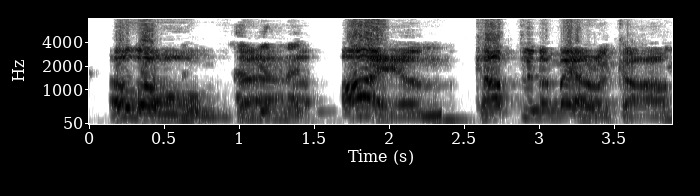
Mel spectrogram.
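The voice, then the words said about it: Leonard Nimoy impression. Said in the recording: “Is that a good Leonard Nimoy impression?”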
